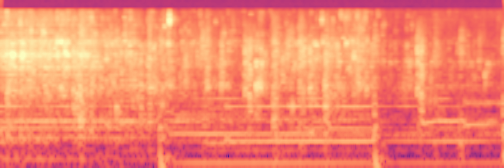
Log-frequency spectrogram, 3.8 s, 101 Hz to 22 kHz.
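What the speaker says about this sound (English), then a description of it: "There's no order really, I just pour any one of these in" C-41 stabiliser photo chemical is poured into a bottle, giving a faint steady liquid trickle with a couple of gurgling bubble pulses over a constant low background hum.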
